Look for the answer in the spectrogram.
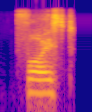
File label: "foist", Indian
